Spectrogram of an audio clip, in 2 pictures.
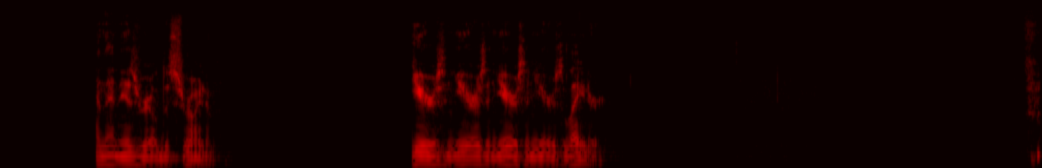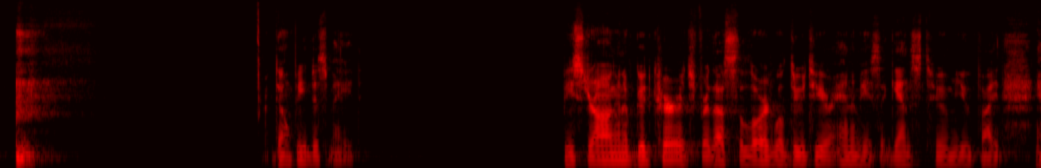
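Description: A middle-aged man speaks calmly into a microphone in a large echoing hall, with pauses between phrases.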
